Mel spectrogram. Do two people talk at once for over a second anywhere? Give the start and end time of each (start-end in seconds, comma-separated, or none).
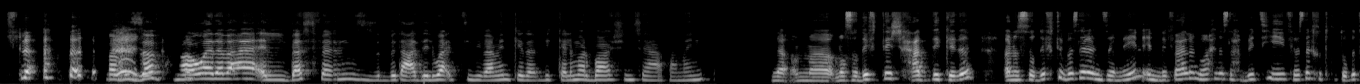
none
